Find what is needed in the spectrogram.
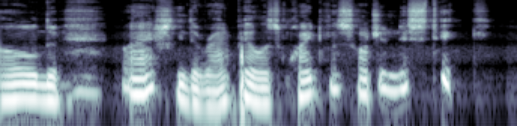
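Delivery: put-on, very high, prim-sounding British accent. Imitating a dating coach saying the red pill is misogynistic: imitating a british accent. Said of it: "in that British accent or whatever".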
